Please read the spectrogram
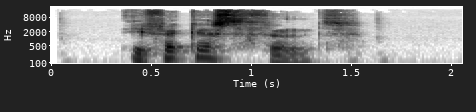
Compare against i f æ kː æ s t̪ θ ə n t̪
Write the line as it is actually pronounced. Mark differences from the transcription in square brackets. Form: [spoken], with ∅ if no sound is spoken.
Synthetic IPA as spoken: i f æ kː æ s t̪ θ ə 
